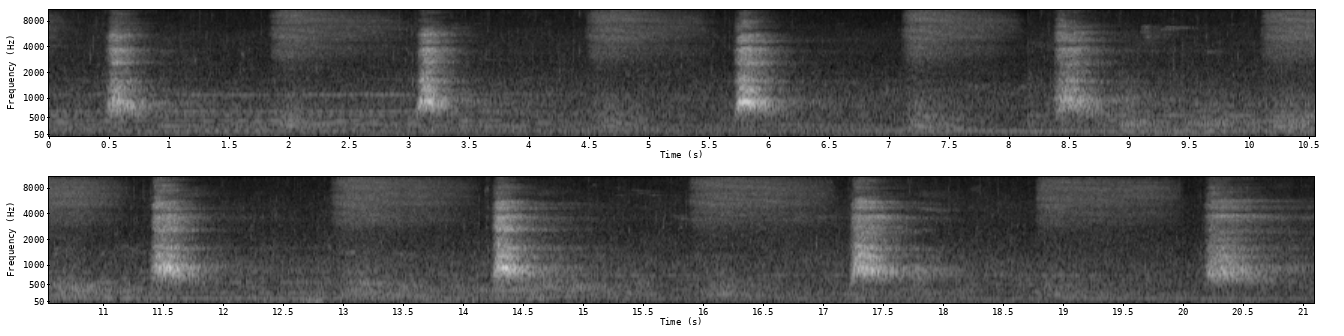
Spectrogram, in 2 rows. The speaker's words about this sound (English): you take an inhale through the nose. You're just standing here, take an inhale. You let out a sigh through the mouth. You do 9 of these before you leave.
